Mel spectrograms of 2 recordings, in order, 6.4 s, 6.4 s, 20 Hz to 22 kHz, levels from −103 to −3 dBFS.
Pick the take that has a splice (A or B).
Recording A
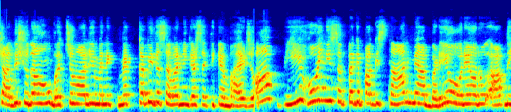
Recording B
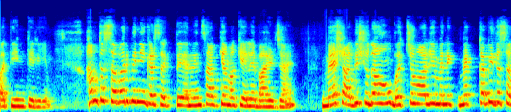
A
